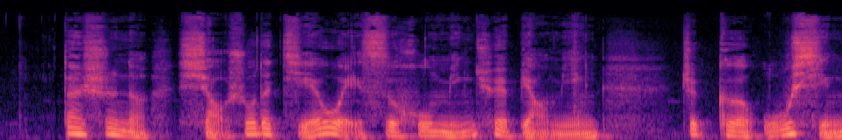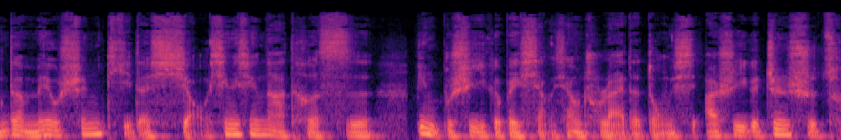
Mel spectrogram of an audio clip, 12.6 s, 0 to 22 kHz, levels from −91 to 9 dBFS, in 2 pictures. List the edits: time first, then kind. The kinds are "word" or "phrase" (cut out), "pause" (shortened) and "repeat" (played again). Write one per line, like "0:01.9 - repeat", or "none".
0:09.3 - pause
